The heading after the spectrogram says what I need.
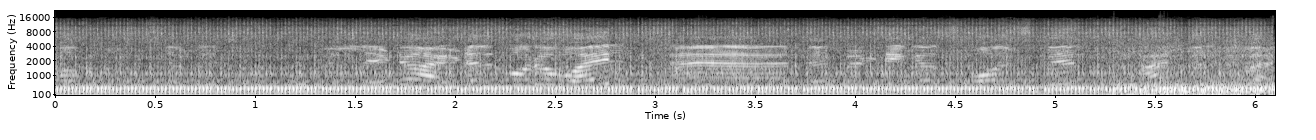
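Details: Kawasaki Z900 with Leo Vince full exhaust and freshly cleaned BMC air filter, warm-up idle in neutral; loud, steady, deep exhaust burble holding an even beat, no misses or knocks: normal idle.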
